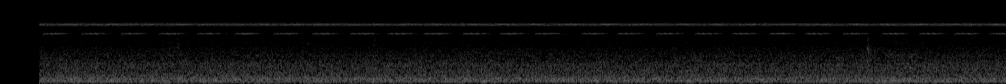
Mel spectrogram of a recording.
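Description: Crickets chirping: one high, steady trill together with a lower chirp pulsing evenly about three times a second, over a faint low background hum. The sound cuts in abruptly just after the start.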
